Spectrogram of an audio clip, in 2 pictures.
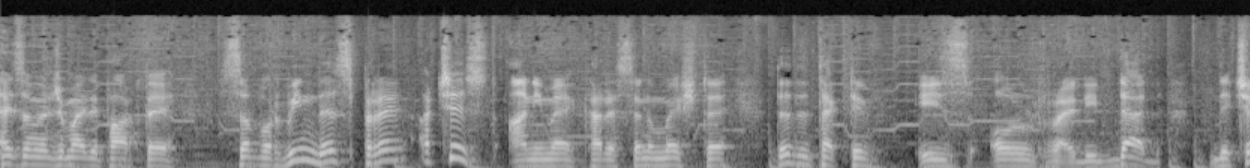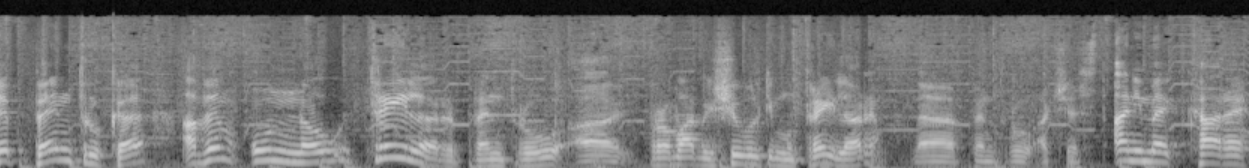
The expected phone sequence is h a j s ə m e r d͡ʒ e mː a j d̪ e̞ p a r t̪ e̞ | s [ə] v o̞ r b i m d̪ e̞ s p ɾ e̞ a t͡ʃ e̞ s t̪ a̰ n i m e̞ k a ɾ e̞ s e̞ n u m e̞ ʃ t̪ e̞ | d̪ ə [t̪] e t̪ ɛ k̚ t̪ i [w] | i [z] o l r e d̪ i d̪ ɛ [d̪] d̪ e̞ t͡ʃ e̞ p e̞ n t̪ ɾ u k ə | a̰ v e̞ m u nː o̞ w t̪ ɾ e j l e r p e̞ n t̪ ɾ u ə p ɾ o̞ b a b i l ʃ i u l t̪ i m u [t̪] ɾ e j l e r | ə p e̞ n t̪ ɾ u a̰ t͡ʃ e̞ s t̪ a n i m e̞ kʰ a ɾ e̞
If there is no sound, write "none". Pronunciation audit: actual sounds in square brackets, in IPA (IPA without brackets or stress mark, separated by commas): ə, d̪, v, z, d̪, t̪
